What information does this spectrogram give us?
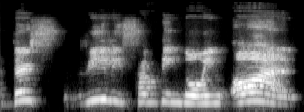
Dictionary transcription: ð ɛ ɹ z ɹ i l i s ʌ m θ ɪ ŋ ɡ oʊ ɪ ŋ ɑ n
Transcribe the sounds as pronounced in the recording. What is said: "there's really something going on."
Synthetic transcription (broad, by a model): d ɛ ɹ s ɹ i l i s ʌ m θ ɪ ŋ ɡ oʊ ɪ ŋ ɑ n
